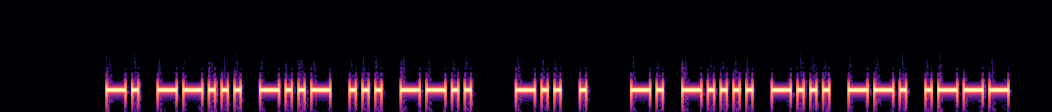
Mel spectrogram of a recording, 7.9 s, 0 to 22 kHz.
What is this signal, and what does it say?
Morse code, heard as a keyed tone, about 25 wpm, 700 Hz. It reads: N7XSZ DE N6BGJ
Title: USA Callsign DE Callsign - 5 Characters - 25wpm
